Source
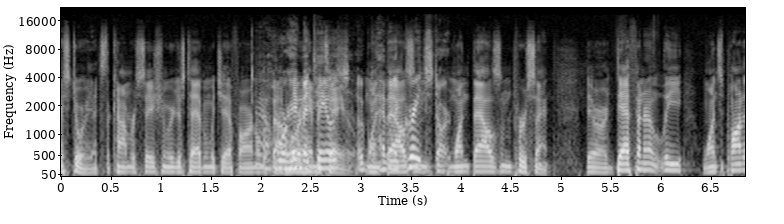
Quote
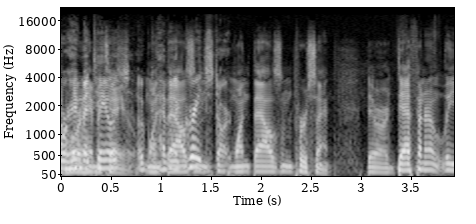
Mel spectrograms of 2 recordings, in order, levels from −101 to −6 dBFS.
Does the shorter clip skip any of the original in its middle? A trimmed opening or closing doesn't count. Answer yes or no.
no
